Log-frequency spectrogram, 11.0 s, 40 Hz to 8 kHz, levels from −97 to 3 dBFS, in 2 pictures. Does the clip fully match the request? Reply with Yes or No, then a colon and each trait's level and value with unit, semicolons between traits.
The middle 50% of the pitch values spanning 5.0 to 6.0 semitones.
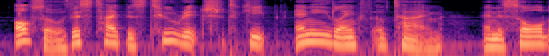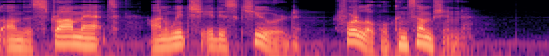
Yes: wide, 5.4 semitones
